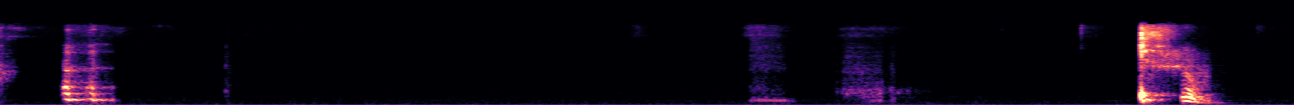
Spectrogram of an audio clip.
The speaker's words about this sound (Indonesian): Aduh, gue batuk, sorry.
